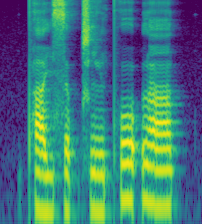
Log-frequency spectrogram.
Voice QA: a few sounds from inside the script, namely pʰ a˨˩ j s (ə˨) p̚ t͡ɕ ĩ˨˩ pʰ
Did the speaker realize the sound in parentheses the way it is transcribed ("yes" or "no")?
yes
